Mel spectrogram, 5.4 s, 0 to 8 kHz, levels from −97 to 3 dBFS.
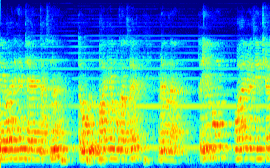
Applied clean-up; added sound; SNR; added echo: none; Wind instrument, woodwind instrument; 17 dB; reverberation time 0.9 s.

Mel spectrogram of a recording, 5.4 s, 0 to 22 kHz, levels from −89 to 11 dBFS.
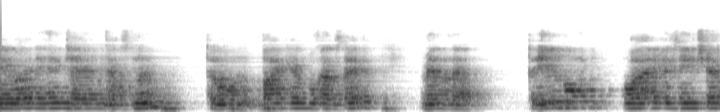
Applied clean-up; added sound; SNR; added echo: neural mask model DeepFilterNet 3.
